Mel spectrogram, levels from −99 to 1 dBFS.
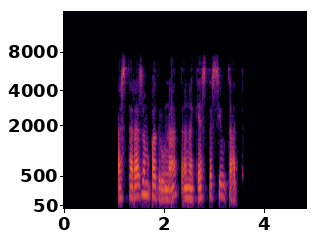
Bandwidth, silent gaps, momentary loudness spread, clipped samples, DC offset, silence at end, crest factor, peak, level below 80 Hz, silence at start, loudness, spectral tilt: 7.6 kHz; 2.30-2.34 s; 7 LU; under 0.1%; under 0.1%; 1.4 s; 20 dB; -20 dBFS; -78 dBFS; 1.1 s; -38 LUFS; -4.5 dB/octave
